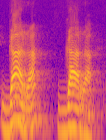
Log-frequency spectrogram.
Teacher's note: la G de garra garra el aire está antes de la vocal está obstruido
